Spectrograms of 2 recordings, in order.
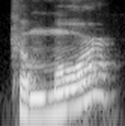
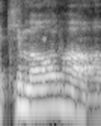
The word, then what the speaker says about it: Kimone Hall: We got Kimore Kimone Hall. Did I say it right? Yeah, Kimone Hall. It's Simone with a K, so it's actually very easy.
